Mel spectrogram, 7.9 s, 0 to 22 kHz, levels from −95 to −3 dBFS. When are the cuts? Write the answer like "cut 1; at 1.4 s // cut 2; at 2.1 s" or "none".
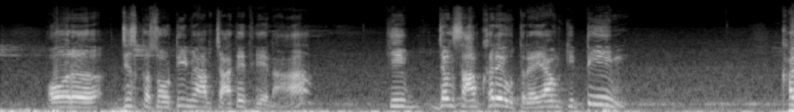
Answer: none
